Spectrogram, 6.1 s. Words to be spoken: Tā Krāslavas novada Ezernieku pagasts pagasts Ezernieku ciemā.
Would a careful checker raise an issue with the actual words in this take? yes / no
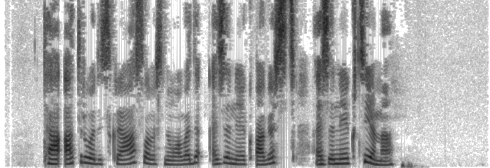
yes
